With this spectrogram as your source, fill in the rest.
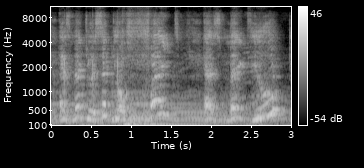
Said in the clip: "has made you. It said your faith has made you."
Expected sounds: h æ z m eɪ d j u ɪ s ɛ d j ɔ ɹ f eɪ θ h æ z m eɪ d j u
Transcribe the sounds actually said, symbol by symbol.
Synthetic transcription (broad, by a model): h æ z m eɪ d j u ɪ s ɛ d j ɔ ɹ f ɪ t h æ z m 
